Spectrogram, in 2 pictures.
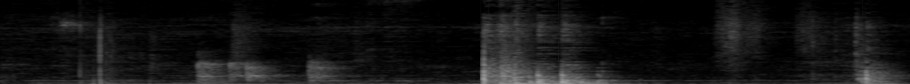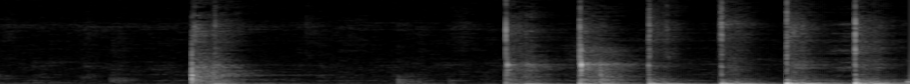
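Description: Ginger being pounded to crush it, with a few scattered thuds followed by a run of about six sharp, evenly spaced knocks near the end, close and clear with no talk.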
